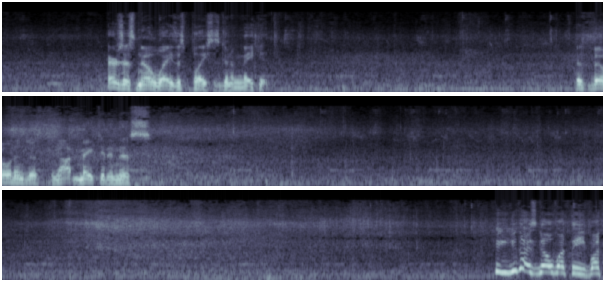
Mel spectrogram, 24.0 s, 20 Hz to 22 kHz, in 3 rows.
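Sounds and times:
distant traffic: 0.0 - 24.0.

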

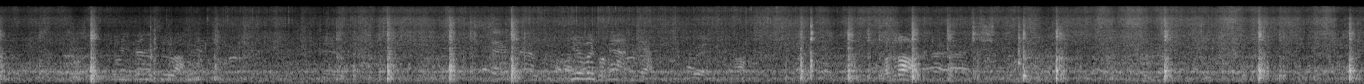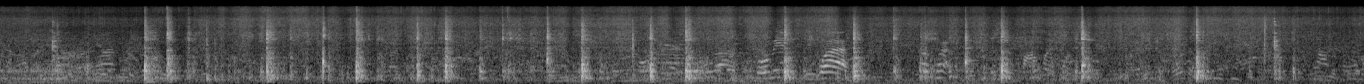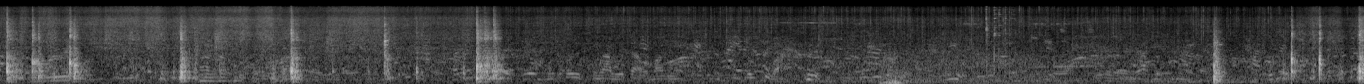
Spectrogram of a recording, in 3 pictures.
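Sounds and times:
noodles sizzling: 0.0 - 40.9
metal ladle scraping a wok: 15.1 - 26.7.

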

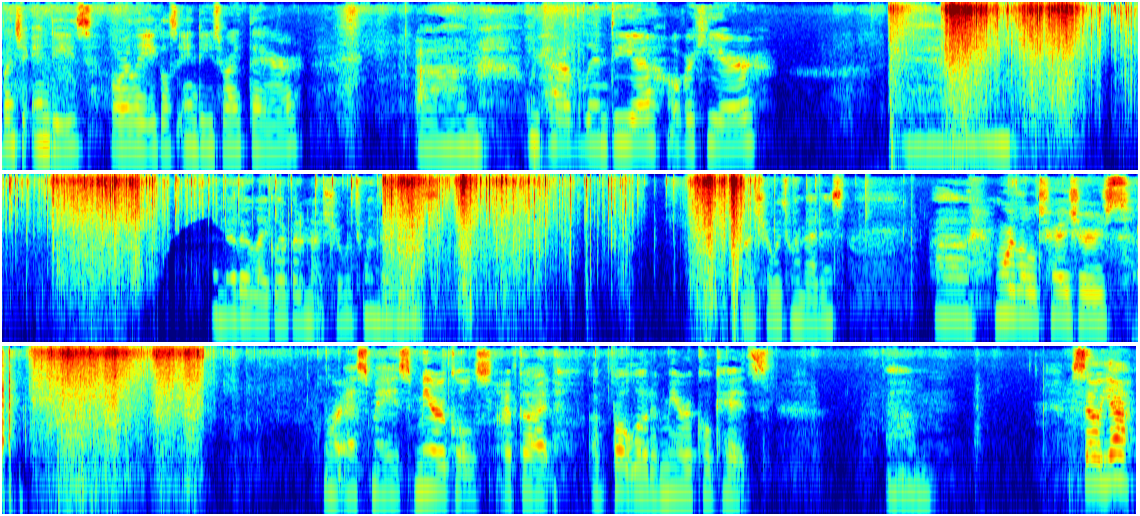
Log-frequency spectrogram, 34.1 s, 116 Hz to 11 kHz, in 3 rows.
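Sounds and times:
plastic bags crinkling: 8.9 - 19.6, 22.9 - 25.1.

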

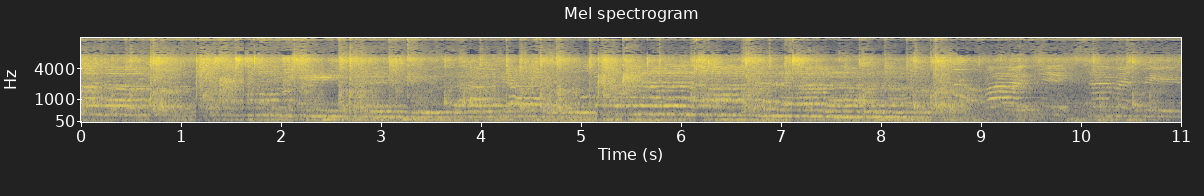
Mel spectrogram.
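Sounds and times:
women singing: 0.0 - 11.0
hand claps: 0.1 - 8.9.

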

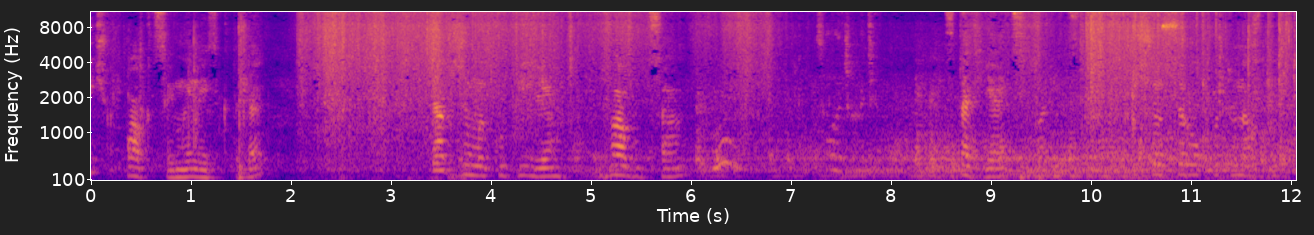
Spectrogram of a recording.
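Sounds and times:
plastic bag crinkling: 1.9 - 7.3, 8.7 - 12.0.

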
